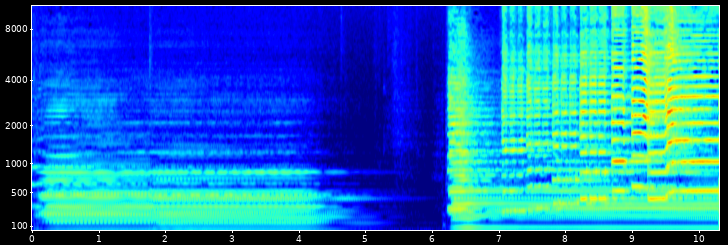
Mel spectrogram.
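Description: A saxophone ensemble of soprano, alto, tenor and baritone saxophones holds a chord that fades away to near silence. About six seconds in the group comes back in louder, with a sustained low chord under moving upper lines and an upward bend in a top voice near the end.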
